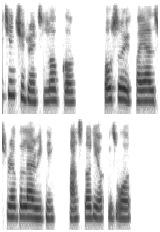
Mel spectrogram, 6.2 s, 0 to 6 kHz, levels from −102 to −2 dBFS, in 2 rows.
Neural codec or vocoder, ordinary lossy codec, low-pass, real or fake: codec, 16 kHz, 6 kbps, DAC; none; 5.4 kHz; fake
